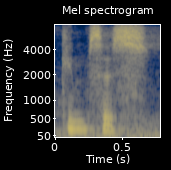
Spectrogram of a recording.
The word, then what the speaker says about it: CMSIS: ARM has looked to further this approach by publishing Cortex Microcontroller Software Interface Standard CMSIS, which we pronounce it as KIMSIS.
